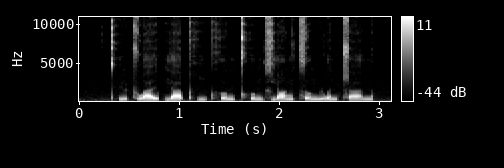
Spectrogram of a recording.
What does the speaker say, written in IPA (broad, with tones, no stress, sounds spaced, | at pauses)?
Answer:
t̪ʰ y̰˨˩ ʈ͡ʂ w a˧˥ ɪ̯ p j ä˧˥ pʰ ḭ˨˩ pʰ ɤ˥˩ ŋ kʰ ʊ̰˨˩ ŋ ɕ j ɑ˥ ŋ t͡s ɤ˧˥ ŋ ɻ w ə˥˩ n ʈ͡ʂ a˧˥ n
